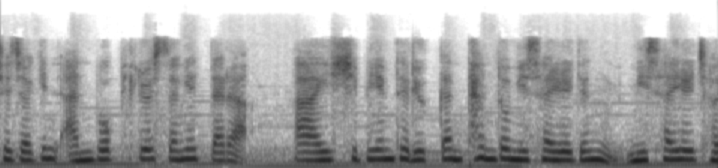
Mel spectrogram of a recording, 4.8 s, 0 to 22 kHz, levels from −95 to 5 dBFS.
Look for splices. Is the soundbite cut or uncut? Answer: uncut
